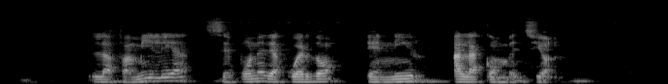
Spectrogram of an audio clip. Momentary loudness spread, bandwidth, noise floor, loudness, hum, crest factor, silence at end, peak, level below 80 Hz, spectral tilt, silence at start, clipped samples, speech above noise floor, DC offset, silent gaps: 12 LU; 9.4 kHz; -78 dBFS; -30 LUFS; none; 24 dB; 0.8 s; -8 dBFS; -74 dBFS; -5.5 dB/octave; 0.9 s; under 0.1%; 47 dB; under 0.1%; none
